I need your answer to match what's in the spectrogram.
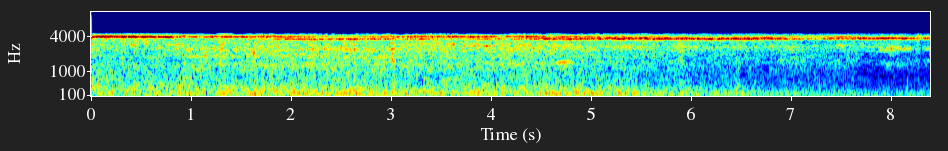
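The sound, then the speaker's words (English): A train rumbles steadily past below a house window, its carriage roofs less than 4 feet below, a loud, continuous roar with a rattling edge that eases off slightly toward the end. No one speaks. “Quickly, a train's coming.”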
